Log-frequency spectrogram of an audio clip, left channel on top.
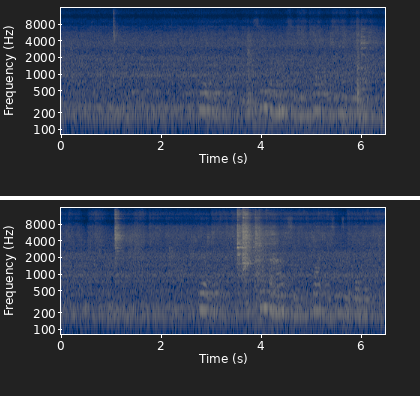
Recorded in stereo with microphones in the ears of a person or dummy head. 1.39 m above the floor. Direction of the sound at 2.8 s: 30° right (ahead or behind).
